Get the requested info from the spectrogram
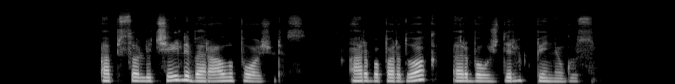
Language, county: Lithuanian, Kaunas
